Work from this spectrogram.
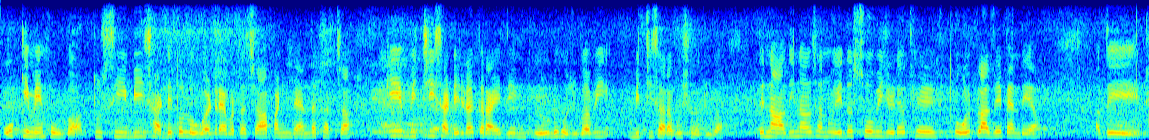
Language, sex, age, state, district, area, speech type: Punjabi, female, 18-30, Punjab, Bathinda, rural, spontaneous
